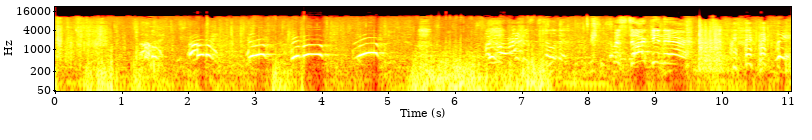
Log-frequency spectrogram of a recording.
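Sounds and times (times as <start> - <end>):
low rumbling scuffing noise: 0.0 - 8.6.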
